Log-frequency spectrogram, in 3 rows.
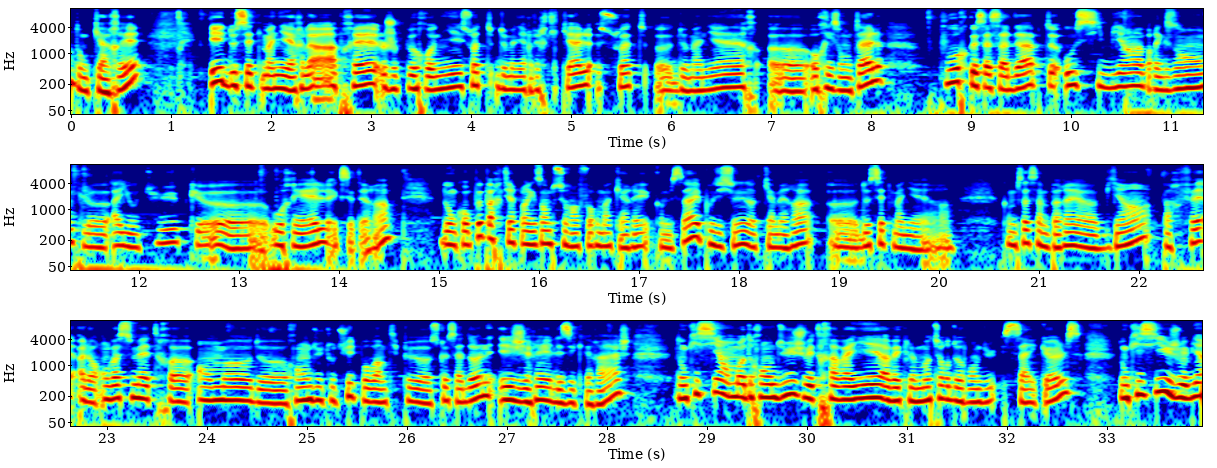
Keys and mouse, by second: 8.7-9.0 shift+middle drag, 9.4-9.9 middle drag, 10.6 shift+middle drag, 11.3 KP_3, 13.2 g, 24.3 click, 28.0 click.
